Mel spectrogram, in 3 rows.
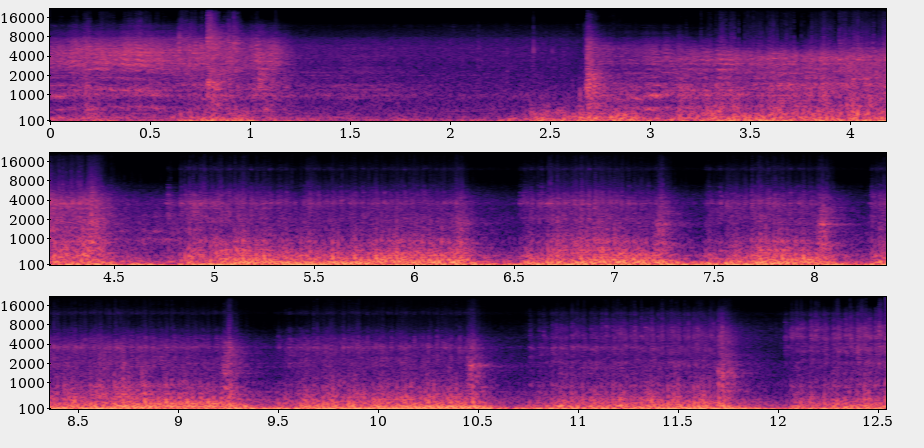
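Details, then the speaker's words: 1964 Ford Falcon Sprint, first run in 12 years, just lowered to the ground: uneven lumpy idle with irregular dips, owner suspects a miss; rough running. "I'm not gonna lie, she's running a little rough. Sounds like she's got a miss or something happening,"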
